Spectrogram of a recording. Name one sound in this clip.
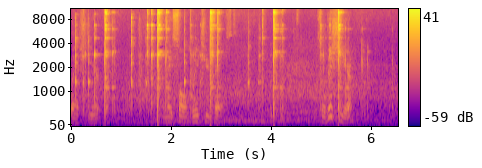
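Metal clinks and scrapes against a steel vise.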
